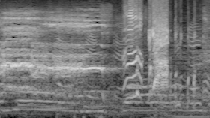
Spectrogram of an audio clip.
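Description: A rooster crows loudly, one long drawn-out call that rises, holds, then breaks into a wavering, cackling finish, with no talking over it.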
